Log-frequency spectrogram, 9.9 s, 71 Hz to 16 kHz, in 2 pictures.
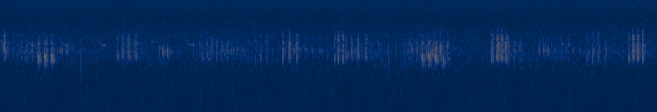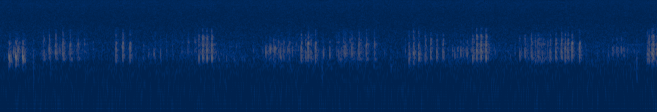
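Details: Frogs calling near the Mitsuishi refuge hut on 29 June 2013: a dense chorus of short, rattling croaks in quick bursts, several callers overlapping with little pause, over a quiet, hissy background.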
